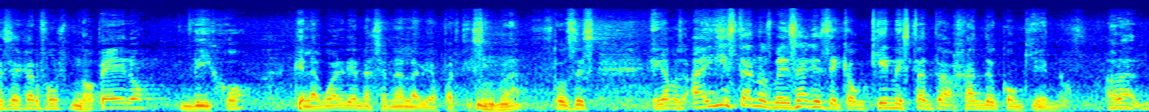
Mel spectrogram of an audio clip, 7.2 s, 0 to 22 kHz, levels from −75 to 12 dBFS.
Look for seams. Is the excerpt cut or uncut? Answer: uncut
